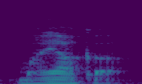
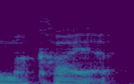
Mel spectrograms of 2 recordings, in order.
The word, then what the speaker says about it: Mayaka: Like my dad's name, Mayaka. These guys choose to say Makaya.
